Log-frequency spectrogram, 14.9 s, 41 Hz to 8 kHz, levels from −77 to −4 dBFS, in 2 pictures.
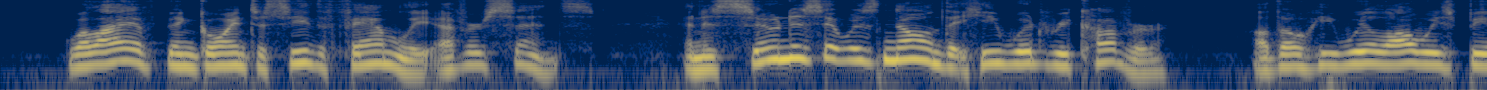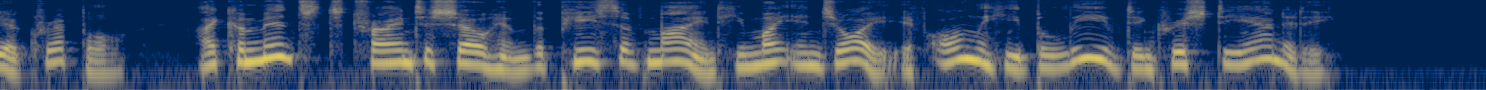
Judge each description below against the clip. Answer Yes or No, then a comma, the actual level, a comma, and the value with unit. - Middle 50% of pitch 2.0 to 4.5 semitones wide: No, average, 4.9 semitones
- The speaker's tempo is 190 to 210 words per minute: Yes, average, 200 wpm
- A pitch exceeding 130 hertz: Yes, high, 190 Hz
